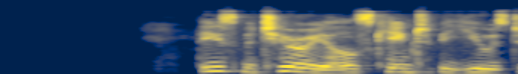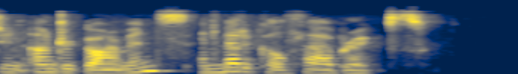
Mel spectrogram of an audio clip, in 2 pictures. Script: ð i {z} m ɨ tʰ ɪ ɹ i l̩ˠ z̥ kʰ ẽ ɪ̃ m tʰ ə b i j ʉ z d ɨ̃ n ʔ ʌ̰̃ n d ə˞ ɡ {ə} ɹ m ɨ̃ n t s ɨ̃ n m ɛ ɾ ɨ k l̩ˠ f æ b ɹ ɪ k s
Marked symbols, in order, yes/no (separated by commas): yes, no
